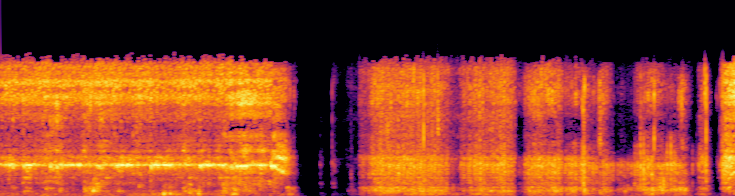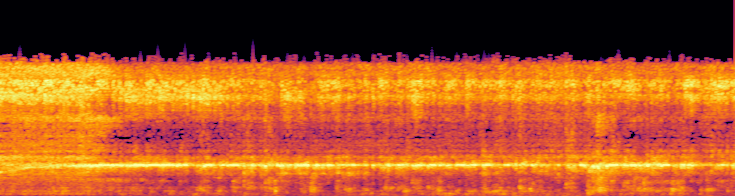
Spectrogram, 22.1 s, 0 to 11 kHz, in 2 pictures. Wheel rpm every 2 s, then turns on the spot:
230, 220, 40, 10, 20, 110, 230, 240, 230, 230, 230.
4-10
